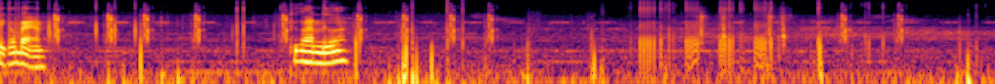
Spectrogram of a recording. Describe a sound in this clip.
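Short soft clicks sound as items are moved between slots.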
